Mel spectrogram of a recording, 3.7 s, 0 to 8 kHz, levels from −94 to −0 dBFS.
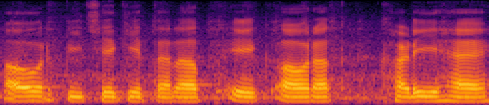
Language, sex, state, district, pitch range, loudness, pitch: Hindi, male, Bihar, Kaimur, 120-130 Hz, -18 LUFS, 125 Hz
